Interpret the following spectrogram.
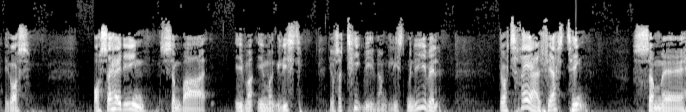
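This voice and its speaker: A middle-aged man, preaching a sermon as animated storytelling with big, loud bursts when he quotes himself. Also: fairly high pitch.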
